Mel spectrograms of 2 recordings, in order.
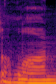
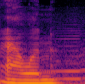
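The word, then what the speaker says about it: Alans: the Ilan's up there I think it's pronounced a lawn not Alan d Alan's plug my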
